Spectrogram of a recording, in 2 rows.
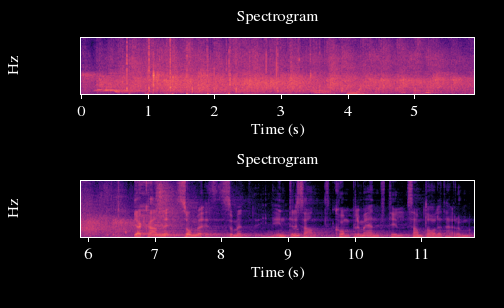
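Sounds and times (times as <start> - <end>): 
warm applause from an audience: 0.0 - 7.6
laughter: 0.2 - 11.0
speech: 6.7 - 11.7.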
